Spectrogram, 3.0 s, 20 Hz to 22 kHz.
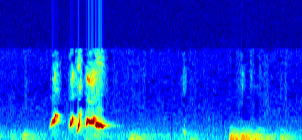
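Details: Red-whiskered bulbul in forest on a bird-trapping outing, March 23 2017, giving a single lively phrase of several clipped, descending chirps, then quiet with soft rustles and a muffled low shuffle near the end.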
